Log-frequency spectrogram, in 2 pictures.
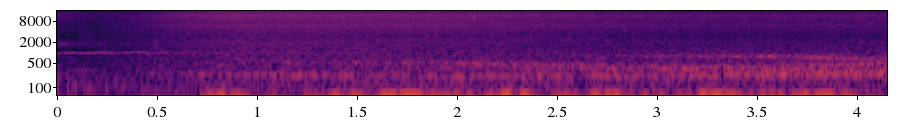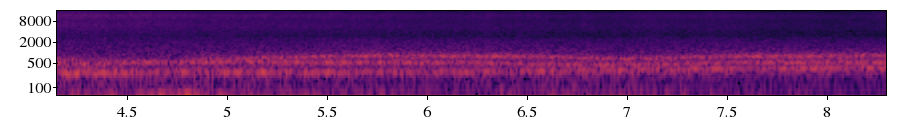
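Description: Beatless outro of an electronic track: a steady hiss-like noise wash and a low rumble, with slowly wavering synth tones. The rumble rises and falls over the first few seconds, then settles.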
